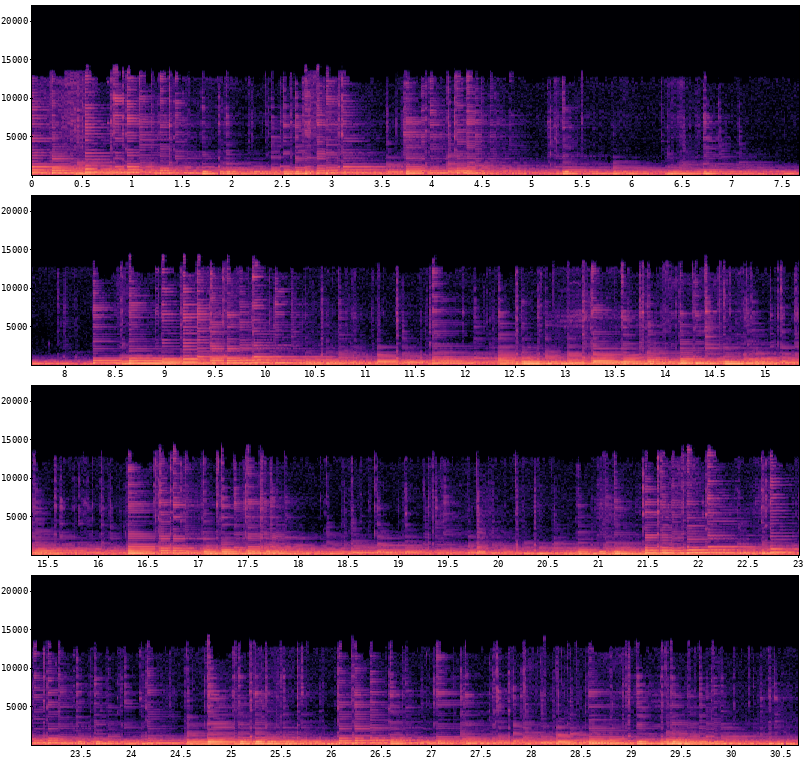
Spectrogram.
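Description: Instrumental music led by plucked acoustic guitar, with no voice. It thins briefly about eight seconds in, then comes back fuller.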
